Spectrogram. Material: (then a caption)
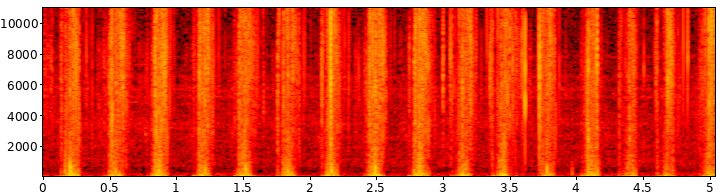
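Silicone. A thin metal ear pick scratches inside the canal of a white silicone ear on a 3Dio binaural microphone. It makes a steady run of separate rasping strokes, about three per second, each with a deep, muffled low-end thump. The strokes stop short with no ring.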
